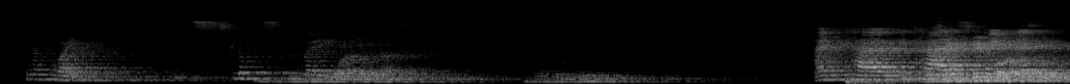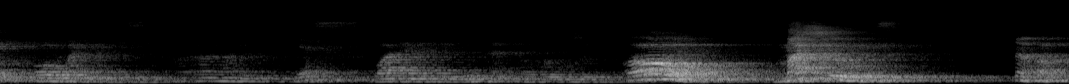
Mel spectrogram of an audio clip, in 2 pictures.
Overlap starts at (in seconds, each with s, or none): 2.6 s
